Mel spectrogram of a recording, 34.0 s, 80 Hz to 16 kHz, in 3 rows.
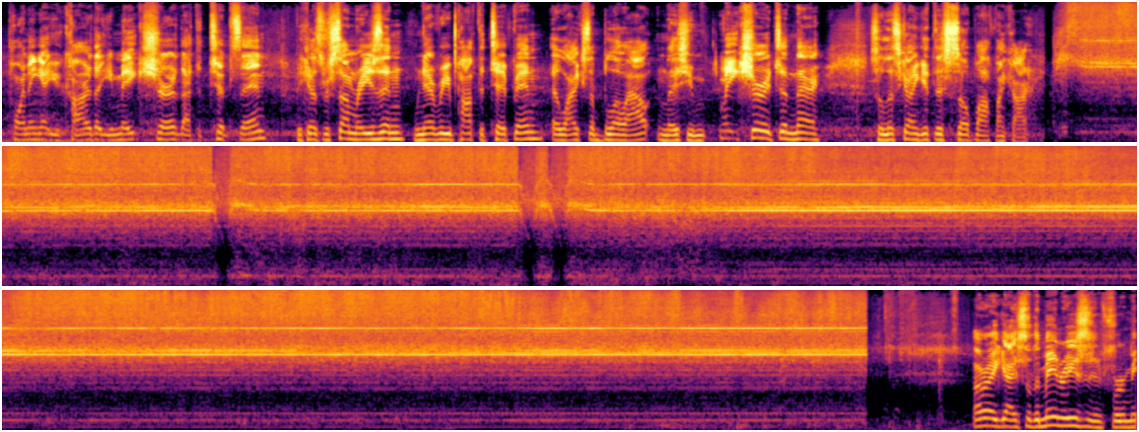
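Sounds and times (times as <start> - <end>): pressure washer whining: 10.5 - 31.4.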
